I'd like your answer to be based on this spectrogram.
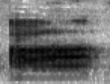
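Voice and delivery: AH held long on a level pitch; dentist tone. Shown as a demonstration. Teacher showing Mandarin first tone, flat AH. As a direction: say AH drawn out and flat. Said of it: "I call it the dentist tone".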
